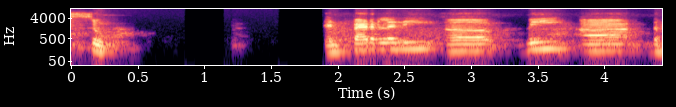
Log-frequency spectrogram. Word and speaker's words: Sault: But parallelly, if I talk about, we don't call it as an SALT or SALT. So we call it as a pronunciation of the college is SU.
